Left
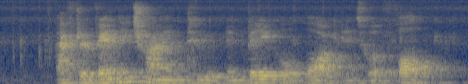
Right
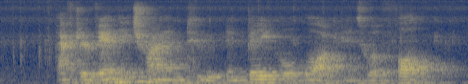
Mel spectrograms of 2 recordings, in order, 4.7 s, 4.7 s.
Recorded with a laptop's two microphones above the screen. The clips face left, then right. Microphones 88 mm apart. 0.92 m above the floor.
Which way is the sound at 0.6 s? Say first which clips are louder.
Left 1 dB; 45° left (ahead or behind).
